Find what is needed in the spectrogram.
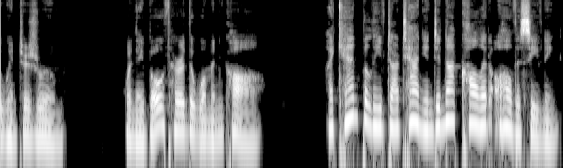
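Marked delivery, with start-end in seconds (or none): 4.1-7.0 lightly voiced fretful noblewoman; a hint of a vexed lady complaining; mild fretful lady's voice; fretting lady. A narrator's reading. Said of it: "Lady de Winter fretted".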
